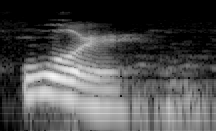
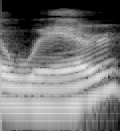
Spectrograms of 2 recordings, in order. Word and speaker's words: were: Were. A pronúncia não é where. Se você falar where, vai ter um H aqui, vai dar a ideia de onde.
